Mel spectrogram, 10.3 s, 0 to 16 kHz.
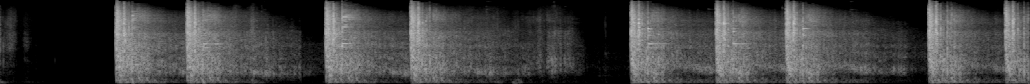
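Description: AR-15 rifle fired in quick pairs: eight shots in four pairs, each pair about a second apart, and each shot followed by a short echo that dies away.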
